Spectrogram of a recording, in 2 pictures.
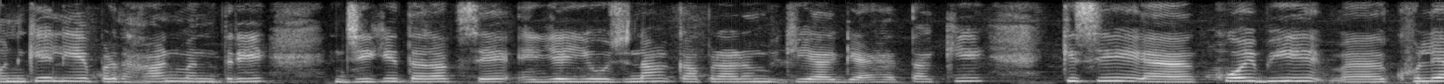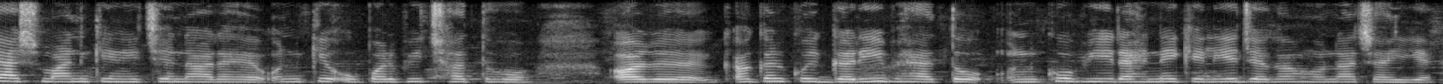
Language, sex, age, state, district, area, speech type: Hindi, female, 18-30, Bihar, Muzaffarpur, rural, spontaneous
